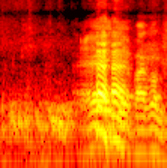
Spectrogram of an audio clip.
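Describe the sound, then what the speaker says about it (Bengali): Pigeons kept in a large flock at a market coo nearby in a short low throaty burst, while someone talks over them. "এই যে দেখেন এই অনেকগুলো কবুতর"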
